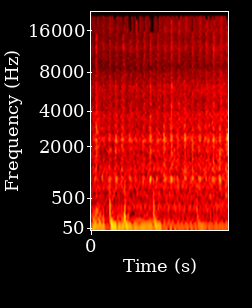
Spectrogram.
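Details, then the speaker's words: Idling 3.6 engine: sharp tick-knock repeating steadily, sounding higher than the bottom end; mechanic suspects an accessory pulley, checking by removing the belt; flex plate ruled out, not confirmed. "That's a pulley, man. Take the belt off. Take the belt off, it'll go away. Yes, it will. That's an accessory noise."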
